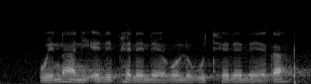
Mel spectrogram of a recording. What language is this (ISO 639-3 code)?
nbl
